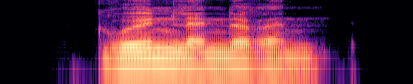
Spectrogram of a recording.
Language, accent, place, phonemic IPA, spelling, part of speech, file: German, Germany, Berlin, /ˈɡʁøːnlɛndɐʁɪn/, Grönländerin, noun, De-Grönländerin.ogg
- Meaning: Greenlander (woman from Greenland or of Greenlandic descent)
